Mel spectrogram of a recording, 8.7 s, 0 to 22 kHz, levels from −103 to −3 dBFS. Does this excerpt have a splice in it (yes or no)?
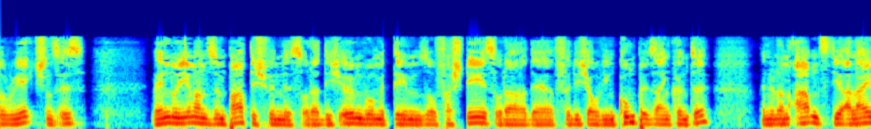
no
